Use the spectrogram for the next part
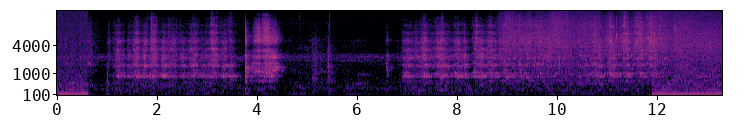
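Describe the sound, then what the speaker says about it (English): Quiet scraping and rubbing of a utensil stirring all-purpose flour in a pan for a bechamel sauce, steady soft strokes continuing with a few brief pauses. "add 1 heaped and a little more all-purpose flour and going to stir it until I have nice smell coming from the flour."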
